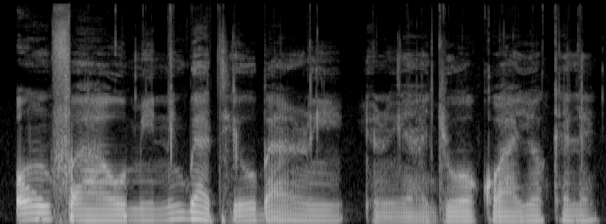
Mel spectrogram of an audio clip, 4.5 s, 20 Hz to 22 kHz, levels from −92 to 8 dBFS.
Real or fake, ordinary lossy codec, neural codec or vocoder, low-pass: real; none; none; none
